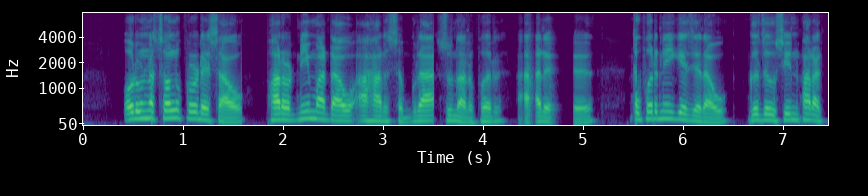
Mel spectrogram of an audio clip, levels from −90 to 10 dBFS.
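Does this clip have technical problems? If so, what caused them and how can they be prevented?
Yes. At 1.58 s, 2.73 s and 3.50 s the speech jumps abruptly, and no gap is heard. The first two skips lose about 40 ms each. The third loses roughly a tenth of a second. This is most likely a dropped buffer (overrun): the capture hardware overwrote samples before the program read them, and the surrounding audio was spliced together. Unlike a stall, material is actually missing rather than held. Prevention: give the capture thread higher priority or a larger buffer so it always reads in time.

Between 4.38 and 4.42 s, 4.44 and 4.54 s, and 4.94 and 5.03 s, a sound is held unnaturally long with a slight buzz or dip, for 25 ms, 77 ms and 65 ms. These are short stalls from a late packet: the jitter buffer ran dry, so the receiver stretched the last sound until the packet arrived, then resumed at the same point. 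Nothing is lost, which separates these from the overruns, and they never fade to silence. Prevention: allow a slightly deeper or adaptive jitter buffer.

From 4.66 to 4.92 s the sound turns into a buzz or hiss that dies away, leaving about 140 ms of silence within a 240 ms insertion, before the speech carries on where it stopped. This is a call audio freeze, likely caused by packets held up long enough to exhaust the jitter buffer. It differs from the short stalls by its length and its decay to silence. Nothing is skipped, unlike an overrun. Prevention: improve network stability or prioritise call traffic. The call path itself, a G.722 link with nothing above 8 kHz, is audible as a band-limited sound and is not a fault.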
